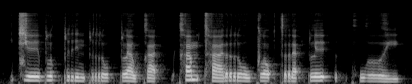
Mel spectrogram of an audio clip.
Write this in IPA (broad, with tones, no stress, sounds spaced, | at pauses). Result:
t͡ɕ eː˧ p l o˥˩ k̚ p r i˨˩ n p r oː˨˩ k̚ p l a˨˩ w k a˨˩ t̚ | kʰ a˥˩ m tʰ aː˩˦ r oː˨˩ w k l ɔ˨˩ ʔ t r a˨˩ t̚ p l e˥˩ ʔ | kʰ w ɤː˨˩ j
